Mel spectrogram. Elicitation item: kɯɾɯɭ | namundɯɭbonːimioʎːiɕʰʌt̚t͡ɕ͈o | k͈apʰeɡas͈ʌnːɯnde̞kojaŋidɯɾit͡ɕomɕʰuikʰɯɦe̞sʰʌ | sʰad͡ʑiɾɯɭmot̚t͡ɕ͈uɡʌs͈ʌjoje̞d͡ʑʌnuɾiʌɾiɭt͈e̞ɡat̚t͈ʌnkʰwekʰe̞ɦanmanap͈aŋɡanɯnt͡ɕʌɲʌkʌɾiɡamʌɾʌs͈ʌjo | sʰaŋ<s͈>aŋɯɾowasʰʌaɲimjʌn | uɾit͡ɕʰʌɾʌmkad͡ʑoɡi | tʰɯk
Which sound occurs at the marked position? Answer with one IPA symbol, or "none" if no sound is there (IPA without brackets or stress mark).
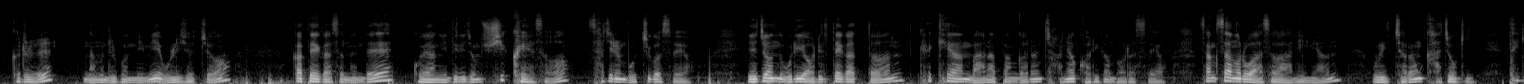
s͈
